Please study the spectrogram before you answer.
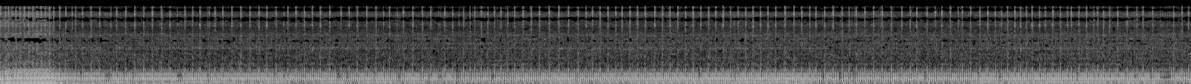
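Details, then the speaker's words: Two-stroke chainsaw after fuel system pressure testing: revs steadily but sounds wet and blubbery, never clearing to a crisp rev; engine loading up under throttle, suspected clogged exhaust and/or scored piston and cylinder. "oh you hear that it still wants to load up it's going broke one of two things that could be exhausted stopped up and or the piston is cylinder could be scored"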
